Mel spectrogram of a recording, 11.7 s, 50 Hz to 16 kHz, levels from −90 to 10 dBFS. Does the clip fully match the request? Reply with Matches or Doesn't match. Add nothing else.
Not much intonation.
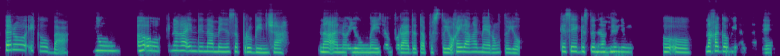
Doesn't match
